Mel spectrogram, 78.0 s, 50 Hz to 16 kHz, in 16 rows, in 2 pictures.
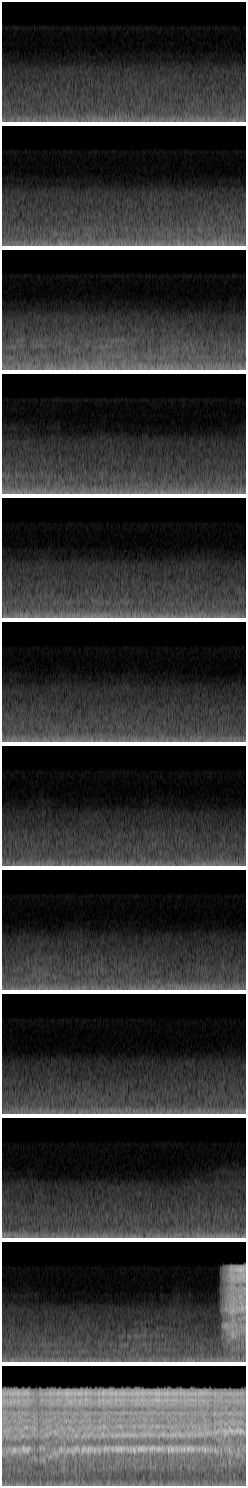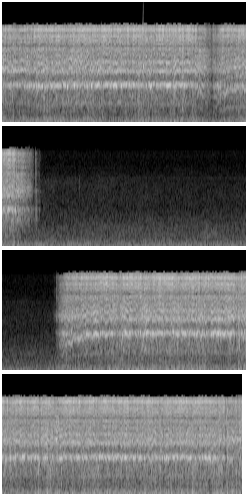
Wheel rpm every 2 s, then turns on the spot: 0, 0, 0, 0, 0, 0, 0, 0, 0, 0, 0, 0, 0, 0, 0, 0, 0, 0, 0, 0, 0, 0, 0, 0, 0, 0, 60, 140, 160, 160, 160, 100, 0, 0, 60, 150, 160, 160, 150.
none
